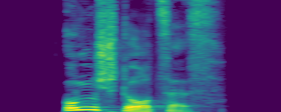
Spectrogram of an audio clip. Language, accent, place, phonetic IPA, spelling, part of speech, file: German, Germany, Berlin, [ˈʊmˌʃtʊʁt͡səs], Umsturzes, noun, De-Umsturzes.ogg
- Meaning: genitive of Umsturz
